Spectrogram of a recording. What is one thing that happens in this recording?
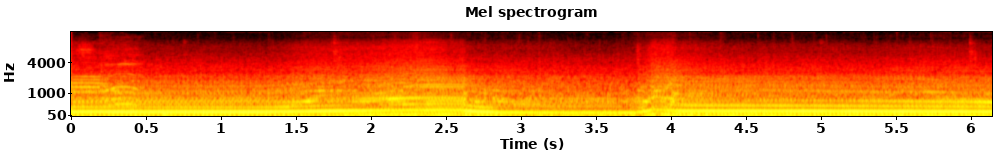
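A car engine roars steadily, its pitch dropping as the gears shift and rising again.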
